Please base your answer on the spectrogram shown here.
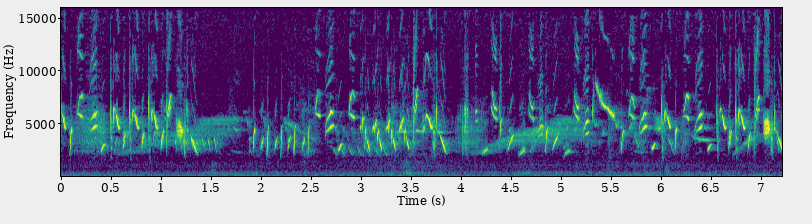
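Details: A European goldfinch pours out a lively tinkling song of quick chirps, short rattling trills and nasal buzzy notes, almost without pause and at steady strength.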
